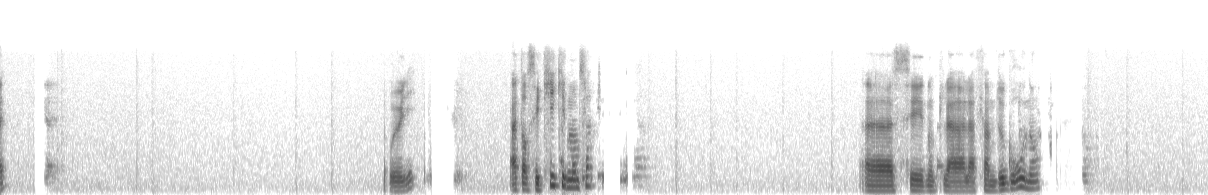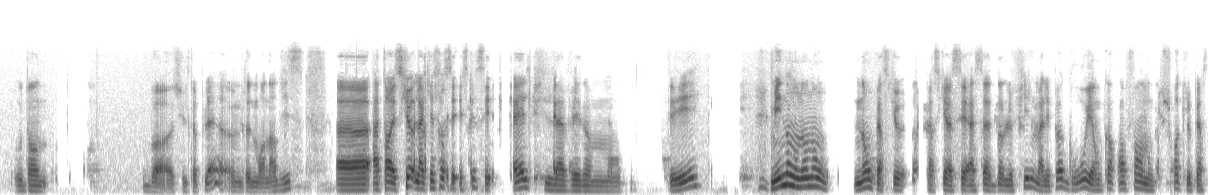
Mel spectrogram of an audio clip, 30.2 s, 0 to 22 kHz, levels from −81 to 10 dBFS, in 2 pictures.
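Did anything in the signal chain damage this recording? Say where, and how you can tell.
Yes. An echo leak in the call processing puts a faint copy of the speech 500 ms behind itself, about 20 dB down at 0.55–0.75 s and 5.28–8.11 s, then about 15 dB down from 11.23 s to the end. A fixed, discrete delay rules out room reverb. The likely cause is an echo canceller that missed part of its loudspeaker pickup.

The background is also gated by the echo canceller. Room sound sinks by as much as about 40 dB within 5.42–7.75 s, 11.59–16.14 s and 22.46–28.65 s, briefly in the earlier spans and for several seconds in the last. The room sound returns when the canceller lets go, so this is suppression rather than a network dropout.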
